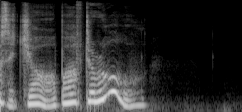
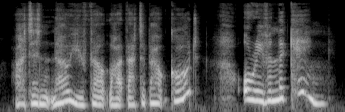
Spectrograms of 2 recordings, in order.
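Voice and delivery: usual speaking voice

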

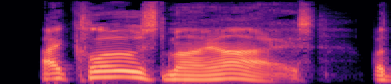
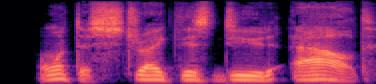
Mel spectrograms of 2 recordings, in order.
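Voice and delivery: usual speaking voice

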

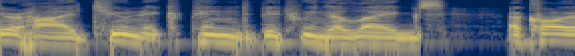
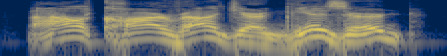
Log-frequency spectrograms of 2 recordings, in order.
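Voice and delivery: put-on half-drunk, raspy, rasping voice, higher; 3 semitones higher than usual. A sailor with a drawn dirk faces Tiger Eye: raspy, half-drunk. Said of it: "he rasped, half-drunk".

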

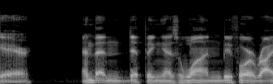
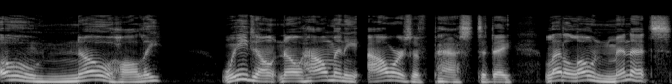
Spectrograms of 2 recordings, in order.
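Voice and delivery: feigned horror, very high, "no" drawn out; 9 semitones higher than usual. Narrator reads Landon answering Holly, mock horror. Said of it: "Landon gasped in mock horror".

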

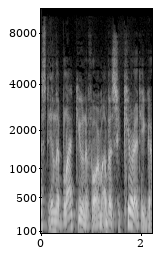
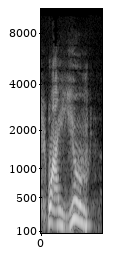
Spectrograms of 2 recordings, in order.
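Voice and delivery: very high-pitched, startled, caught-off-guard outcry; 9 semitones higher than usual. A woman finds the man she was spying on right behind her: exclaiming. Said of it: "Holly exclaimed".

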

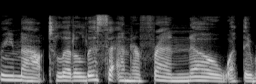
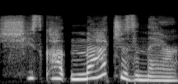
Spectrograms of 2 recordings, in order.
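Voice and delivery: with a gasp; 4 semitones higher than usual. Bree, hearing the girls inside, reaches for the doorknob, gasping. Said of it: "Bree gasped".

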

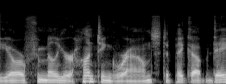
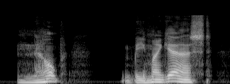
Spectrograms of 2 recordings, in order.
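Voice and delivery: mumbled, half-swallowed, mouth barely opening; 3 semitones higher than usual. Alone with a beer, the narrator answers a stranger asking about the seat: mumbled. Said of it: "I mumble".

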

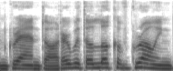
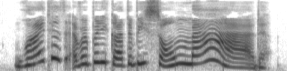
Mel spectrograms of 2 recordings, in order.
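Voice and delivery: little, tiny voice. Narrator reads the granddaughter's question during a family fight, in a small voice. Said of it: "Dory's small voice asked".

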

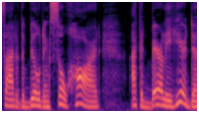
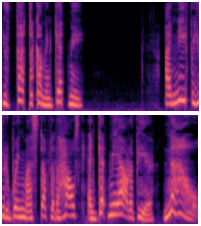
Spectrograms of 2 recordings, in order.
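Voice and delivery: high, hard, insistent voice, no longer pleading; 7 semitones higher than usual. Desiree, switching from pleading, tells the narrator to come get her; demanding. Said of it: "Desiree's voice changed from pleading to demanding".

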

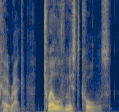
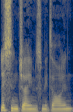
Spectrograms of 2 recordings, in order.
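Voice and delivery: put-on slurred speech, higher pitch; 7 semitones higher than usual. Gwen, after a few too many drinks, answers her son James: slurring her words. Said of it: "slurring her words".

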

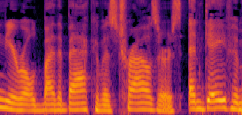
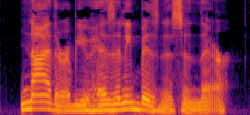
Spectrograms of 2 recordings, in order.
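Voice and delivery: low, rough, gruff growl; 3 semitones lower than usual. Reading a story aloud: a man answers two pleading youths, growled. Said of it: "the man growled".

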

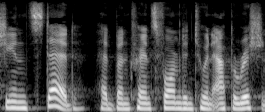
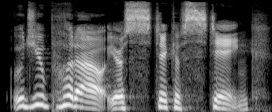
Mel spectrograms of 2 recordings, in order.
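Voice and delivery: put-upon, grumbling, complaining tone; 4 semitones higher than usual. Bothered by someone's cigarette smoke, complaining. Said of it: "Gareth complained".

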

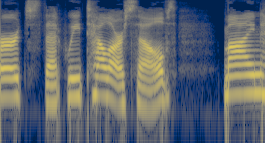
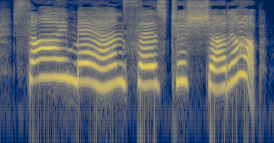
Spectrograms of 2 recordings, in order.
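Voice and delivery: put-on shrill, very high, drawn-out little-girl shout; 11 semitones higher than usual. Retelling walking the temple aisles as a little girl: imitating a little girl shouting. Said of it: "shouting at the top of my little girl voice".

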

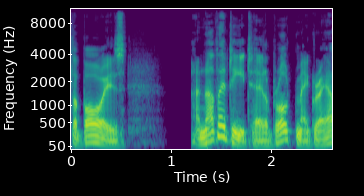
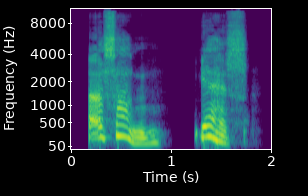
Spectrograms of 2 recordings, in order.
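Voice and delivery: grudging, reluctant tone, very high-pitched; 10 semitones higher than usual. Madame Gallet, asked whether she has a son, answers: reluctant. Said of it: "She said reluctantly".

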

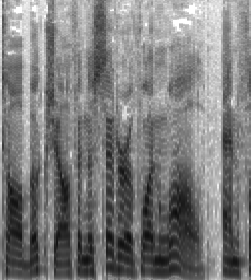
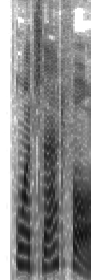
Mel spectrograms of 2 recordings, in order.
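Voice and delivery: insistent, demanding, pitched up; 5 semitones higher than usual. A narrator reads a character questioning a man holding a gun: demanding. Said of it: "Dewhurst demanded".

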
